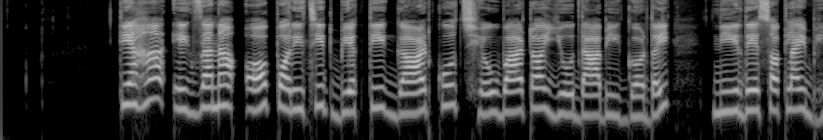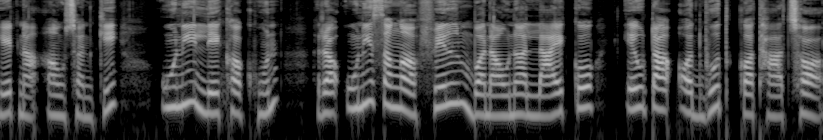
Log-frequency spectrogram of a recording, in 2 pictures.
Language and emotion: Nepali, neutral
